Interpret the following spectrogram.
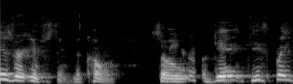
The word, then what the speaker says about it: Nacone: So it's Nacone, but I will say Nacone.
